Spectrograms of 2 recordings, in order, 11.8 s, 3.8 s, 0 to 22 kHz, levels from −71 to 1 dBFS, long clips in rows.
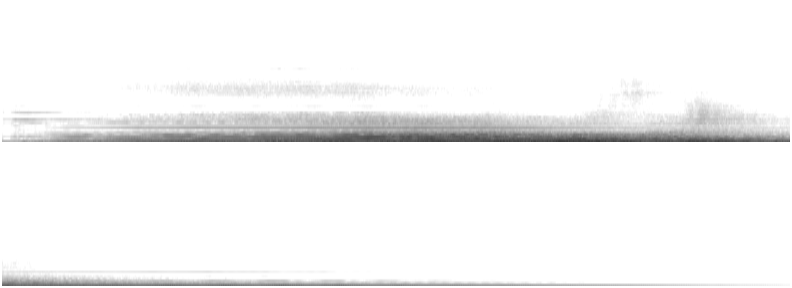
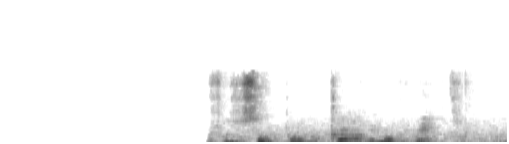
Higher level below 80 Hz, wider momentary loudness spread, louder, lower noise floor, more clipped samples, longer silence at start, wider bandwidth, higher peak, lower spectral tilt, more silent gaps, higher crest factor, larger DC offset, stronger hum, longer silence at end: first, -56 dBFS vs -78 dBFS; first, 20 LU vs 16 LU; first, -24 LUFS vs -28 LUFS; second, -64 dBFS vs -88 dBFS; neither; second, 0 s vs 1.55 s; second, 9 kHz vs 11.5 kHz; first, -8 dBFS vs -12 dBFS; first, -9 dB/octave vs -3.5 dB/octave; neither; about the same, 16 dB vs 20 dB; neither; neither; first, 1.7 s vs 0 s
